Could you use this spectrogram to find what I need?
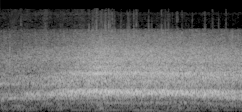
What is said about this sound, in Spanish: Y devuelve el cariño el Cholo Simeone, aplaudiendo a la afición del Atlético de Madrid tras estos cánticos.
